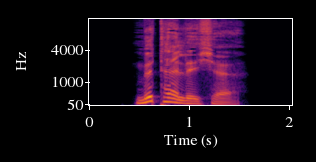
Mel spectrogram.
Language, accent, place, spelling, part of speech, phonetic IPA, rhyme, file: German, Germany, Berlin, mütterliche, adjective, [ˈmʏtɐlɪçə], -ʏtɐlɪçə, De-mütterliche.ogg
- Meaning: inflection of mütterlich: 1. strong/mixed nominative/accusative feminine singular 2. strong nominative/accusative plural 3. weak nominative all-gender singular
